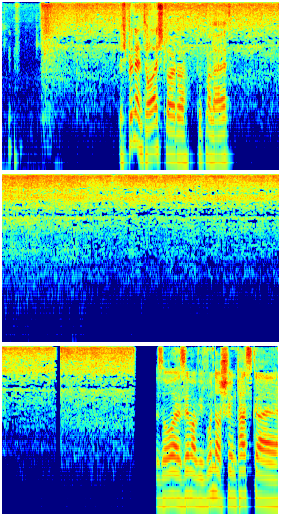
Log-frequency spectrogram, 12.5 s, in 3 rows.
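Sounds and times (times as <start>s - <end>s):
speech: 0.1s - 0.4s, 1.8s - 3.6s, 10.6s - 12.4s
aerosol carnival hair spray being sprayed: 0.6s - 10.4s.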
